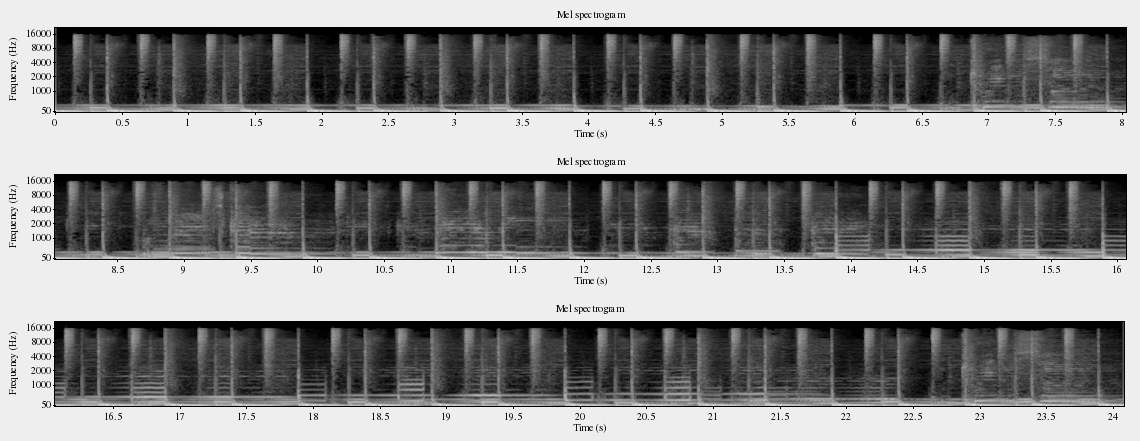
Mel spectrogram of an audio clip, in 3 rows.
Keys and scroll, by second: 1.0 g, 18.4 shift+Page_Up, 21.4 shift+Page_Up, 22.7 F3, 23.1 Escape.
